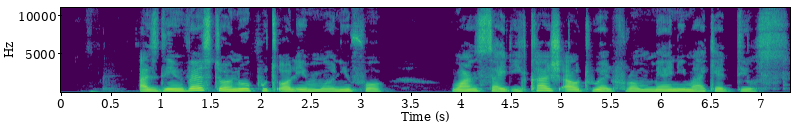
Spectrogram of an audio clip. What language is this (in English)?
Nigerian Pidgin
